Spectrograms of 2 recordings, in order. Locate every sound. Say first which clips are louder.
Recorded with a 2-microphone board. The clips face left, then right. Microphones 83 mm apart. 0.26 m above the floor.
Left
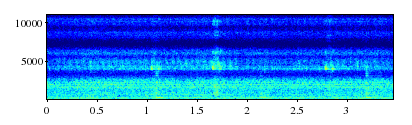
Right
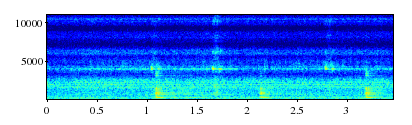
1.1 s ticking: right 10 dB; 60° right (ahead or behind)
